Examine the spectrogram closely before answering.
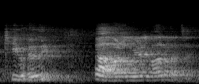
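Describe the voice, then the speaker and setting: A man's voice: sits high, steady tone, fast talker, sharp tone. A man acting a bitter, scornful performer weary of fans in a stage play. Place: theatre stage. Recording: dull, noisy, echoey stage recording.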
